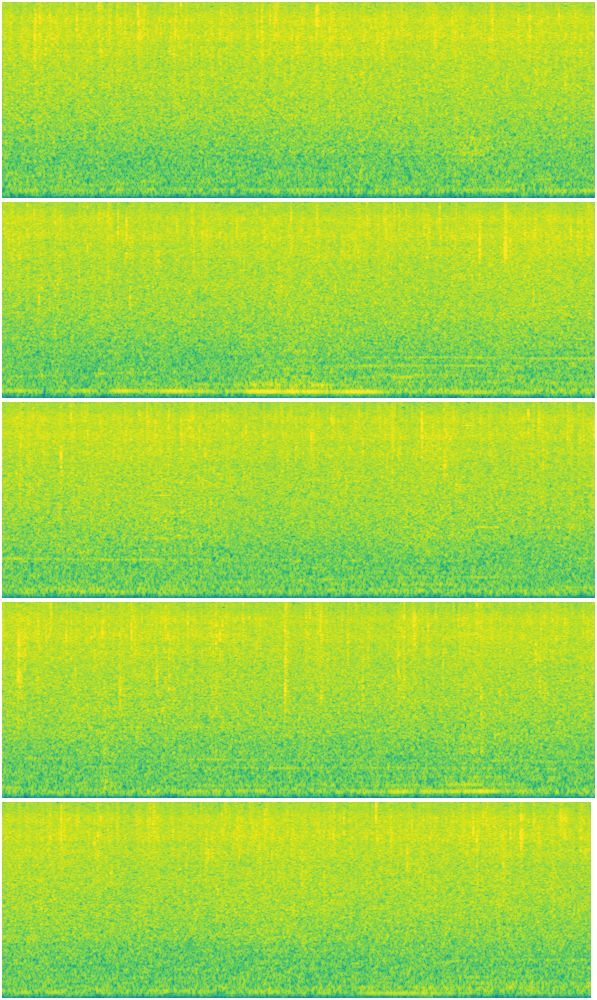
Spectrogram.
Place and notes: Ladies Mile - Ladies Mile Vs Weedwacker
